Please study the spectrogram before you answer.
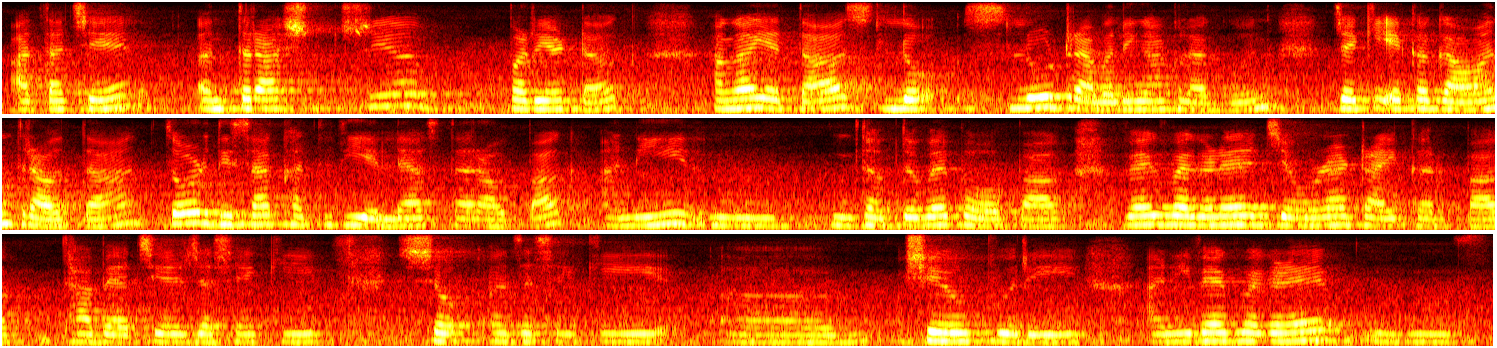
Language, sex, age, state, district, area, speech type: Goan Konkani, female, 18-30, Goa, Tiswadi, rural, spontaneous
